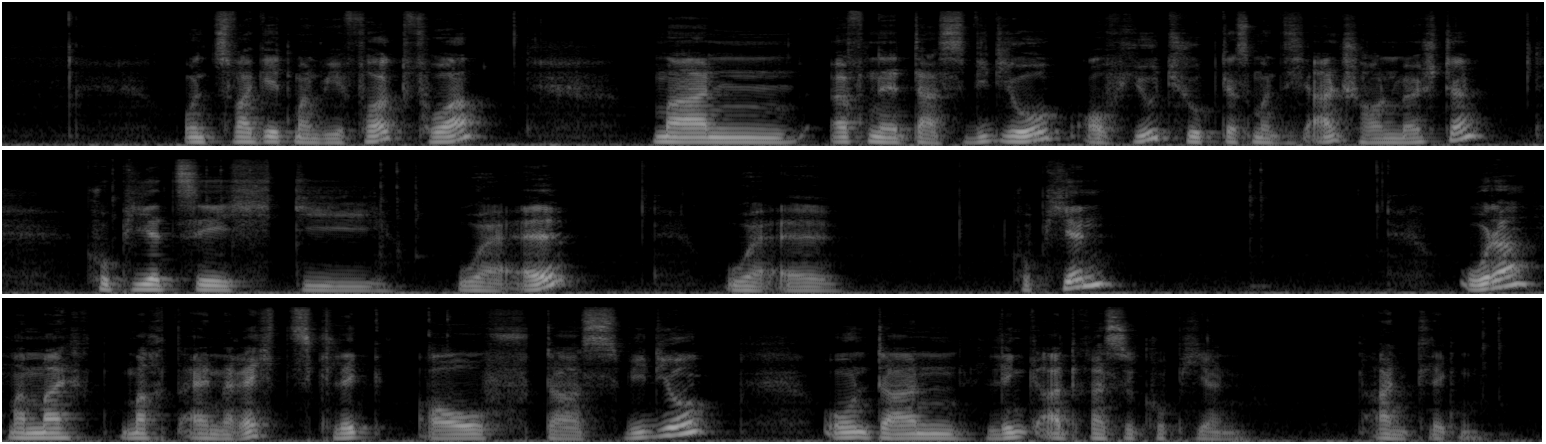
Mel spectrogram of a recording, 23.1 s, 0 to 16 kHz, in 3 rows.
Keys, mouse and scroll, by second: 8.4 click, 8.8 click, 14.0 click, 16.6-18.0 right drag, 22.4 click.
